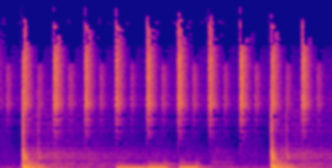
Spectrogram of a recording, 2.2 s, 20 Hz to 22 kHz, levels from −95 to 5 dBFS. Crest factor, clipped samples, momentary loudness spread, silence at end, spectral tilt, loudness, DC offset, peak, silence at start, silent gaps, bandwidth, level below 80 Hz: 22 dB; under 0.1%; 4 LU; 0.1 s; -4 dB/octave; -24 LUFS; under 0.1%; -2 dBFS; 0.15 s; none; over 20 kHz; -32 dBFS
